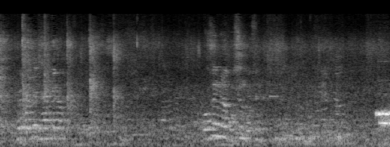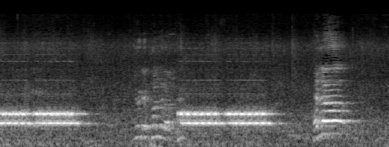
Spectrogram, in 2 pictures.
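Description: Young men talk with animation.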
